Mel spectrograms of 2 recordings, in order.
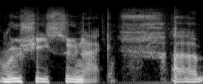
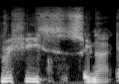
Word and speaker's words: Rishi Sunak: A few weeks ago, just before we got our latest prime minister, it's Rishi Sunak. So for Mr. Biden, it's not Rishi Sunak. It's Rishi Sunak.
